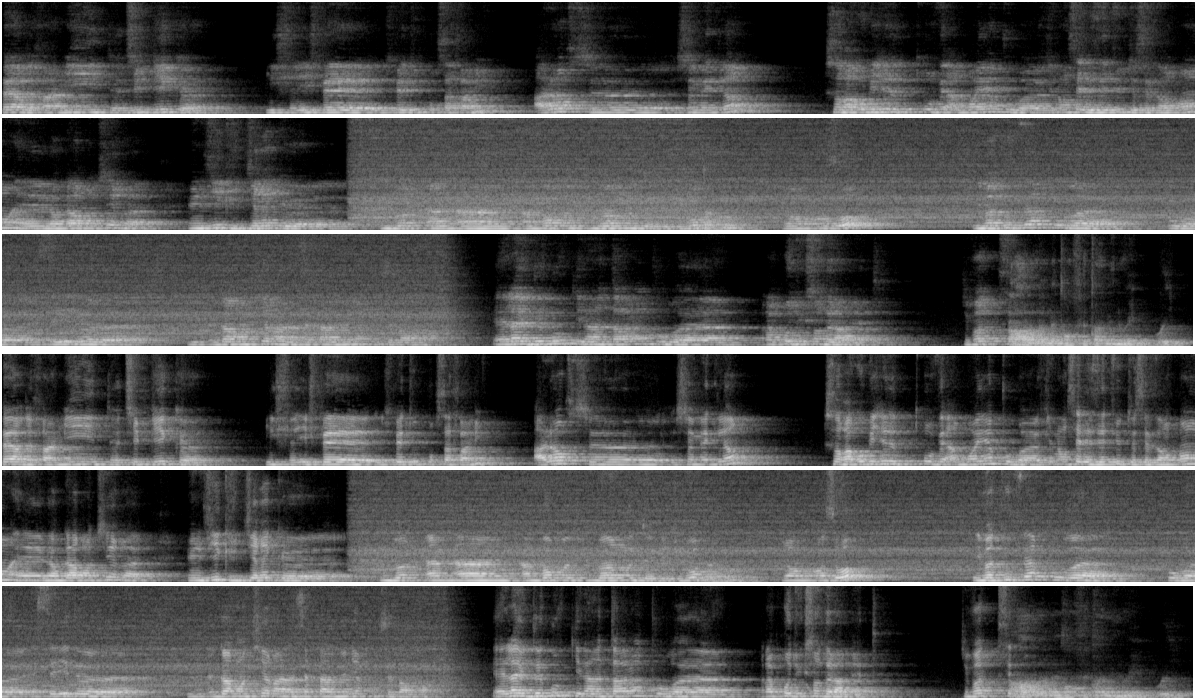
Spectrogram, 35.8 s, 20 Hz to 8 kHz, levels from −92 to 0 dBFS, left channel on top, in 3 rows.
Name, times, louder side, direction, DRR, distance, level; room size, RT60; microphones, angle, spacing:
voice 1, 0.0-2.0 2.6-4.8 5.3-7.4 8.3-13.3 13.8-15.4 15.7-19.0 19.7-20.5 21.6-23.2 23.6-25.3 25.7-28.2 28.8-31.2 31.5-32.5 33.5-33.7 34.0-34.2, right 3 dB, 70° right, 5 dB, 0.4 m, -23 dB
sound 1, 15.4-28.3, left 1 dB, 5° left, 0.6 m, -36 dB
voice 2, 18.8-19.3 33.9-35.6, left 2 dB, 65° left, 2 dB, 0.5 m, -25 dB
4.0 x 2.5 x 2.5 m, 1.1 s
head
